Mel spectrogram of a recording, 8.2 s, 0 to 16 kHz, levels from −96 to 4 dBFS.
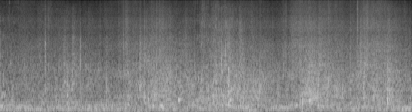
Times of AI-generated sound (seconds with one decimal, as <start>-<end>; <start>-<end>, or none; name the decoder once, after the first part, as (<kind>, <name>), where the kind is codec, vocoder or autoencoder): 0.4-3.9 (autoencoder, DAC-VAE); 4.8-8.2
